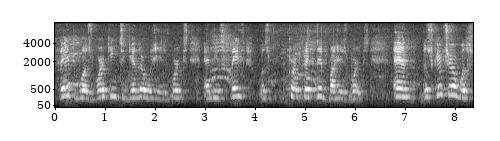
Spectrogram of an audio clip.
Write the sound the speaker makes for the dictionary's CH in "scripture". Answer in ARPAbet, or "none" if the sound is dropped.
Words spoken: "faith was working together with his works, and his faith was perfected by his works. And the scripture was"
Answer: CH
